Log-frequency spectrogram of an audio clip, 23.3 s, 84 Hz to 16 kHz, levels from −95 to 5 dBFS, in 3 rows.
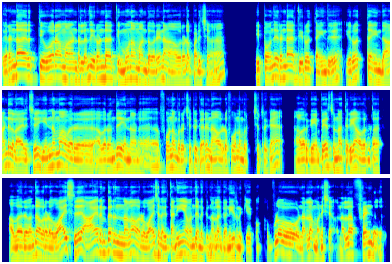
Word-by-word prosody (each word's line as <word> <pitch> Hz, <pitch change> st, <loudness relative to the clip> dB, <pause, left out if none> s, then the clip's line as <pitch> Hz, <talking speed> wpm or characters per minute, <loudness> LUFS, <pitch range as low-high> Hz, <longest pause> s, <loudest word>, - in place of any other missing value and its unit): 2001ஆம் 150 Hz, -2 st, +2 dB
ஆண்டில 125 Hz, -1 st, 0 dB
இருந்து 145 Hz, +3 st, +1 dB
2003ஆம் 135 Hz, -1 st, +1 dB
ஆண்டு 110 Hz, -1 st, +1 dB
வரை 115 Hz, +4 st, 0 dB
நான் 110 Hz, -4 st, -2 dB
அவரோட 100 Hz, +2 st, 0 dB
படிச்சவன். 105 Hz, -, -3 dB, 0.8 s
இப்பது 130 Hz, +2 st, -1 dB
வந்து 155 Hz, +4 st, +1 dB
2025, 130 Hz, -8 st, +1 dB, 0.3 s
25 135 Hz, -5 st, 0 dB
ஆண்டுகள் 140 Hz, -3 st, +1 dB
ஆயிடுச்சு. 105 Hz, +4 st, -1 dB, 0.2 s
இன்னமும் 150 Hz, +5 st, 0 dB
அவர் 115 Hz, -5 st, +2 dB, 0.4 s
அவர் 105 Hz, +1 st, 0 dB
வந்து 145 Hz, +7 st, +1 dB
என்னோட 100 Hz, -2 st, -1 dB, 0.5 s
போன் 125 Hz, +2 st, -1 dB
நம்பர் 110 Hz, -6 st, -1 dB
வச்சிட்டு 100 Hz, -, -5 dB
இருக்கிறாரு. 110 Hz, +6 st, -1 dB
நான் 105 Hz, +1 st, 0 dB
அவரோட 100 Hz, -2 st, -2 dB
போன் 120 Hz, -, -1 dB
நம்பர் 105 Hz, -3 st, -2 dB
வைச்சிட்டு -, -, -10 dB
இருக்கேன். -, -, -3 dB, 0.4 s
அவருக்கு 105 Hz, 0 st, +1 dB
என் 100 Hz, -, -5 dB
பெயர் 135 Hz, +2 st, +1 dB
சொன்னா 115 Hz, +1 st, +2 dB
தெரியும். 130 Hz, 0 st, +1 dB
அவருடைய 105 Hz, -1 st, -1 dB, 0.5 s
அவர் 110 Hz, +1 st, +3 dB
வந்து 120 Hz, +6 st, +1 dB
அவருடைய 110 Hz, -4 st, +2 dB
வாய்ஸ் 190 Hz, 0 st, +2 dB, 0.4 s
1000 160 Hz, -2 st, 0 dB
பேர் 175 Hz, -2 st, +3 dB
இருந்தாலும் 135 Hz, +1 st, +1 dB
அவருடைய 110 Hz, -4 st, +1 dB
வாய்ஸ் 140 Hz, +5 st, 0 dB
எனக்கு 105 Hz, -3 st, +1 dB
தனியா 145 Hz, +6 st, +1 dB
வந்து 120 Hz, +2 st, +1 dB
எனக்கு 105 Hz, -, -2 dB
நல்லா 115 Hz, +2 st, 0 dB
கனீர்னு 110 Hz, +2 st, +1 dB
கேட்கும். 95 Hz, +3 st, -7 dB
அவ்வளவு 150 Hz, +6 st, +2 dB, 0.3 s
நல்ல 115 Hz, +5 st, 0 dB
மனுஷன், 110 Hz, 0 st, -3 dB
நல்ல 125 Hz, +4 st, +1 dB, 0.2 s
ஃபிரெண்ட் 140 Hz, +2 st, +1 dB
அவரு. -, -, -10 dB
125 Hz, 150 wpm, -23 LUFS, 105-140 Hz, 0.8 s, அவர்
